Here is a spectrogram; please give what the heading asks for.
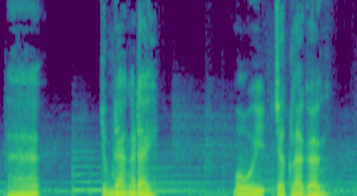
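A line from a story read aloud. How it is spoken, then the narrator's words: Frightened very soft voice. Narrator (Vietnamese): Hồng Quán sợ, nó nói rất khẽ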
